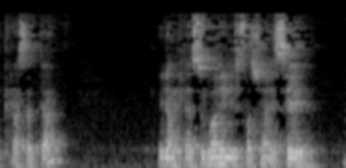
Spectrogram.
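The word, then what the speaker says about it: красота: Donc, on écrit krasota, mais on lit krasata.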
